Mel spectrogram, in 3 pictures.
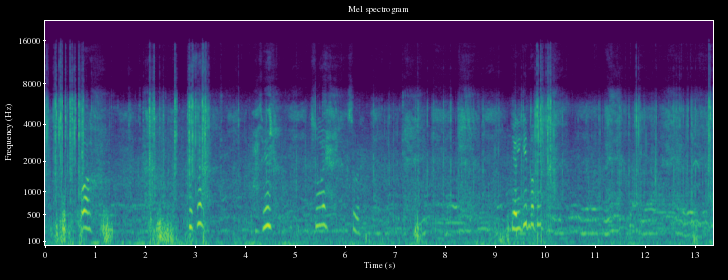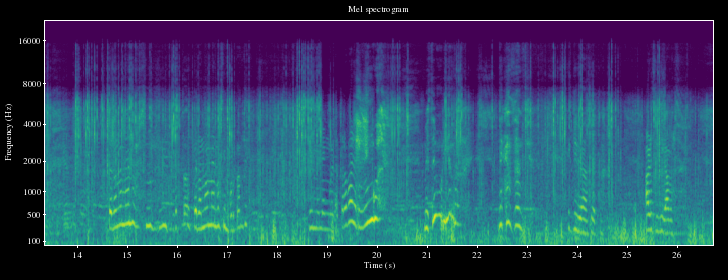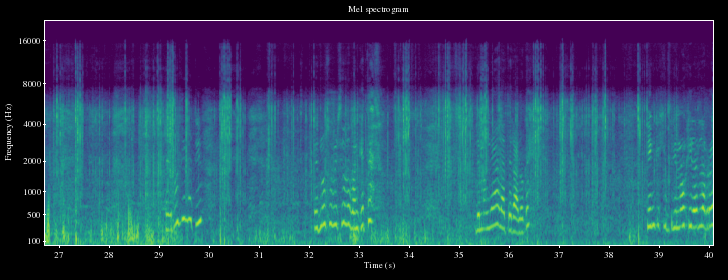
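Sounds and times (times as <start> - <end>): bicycle rattling and clicking: 0.0 - 40.0
wind buffeting microphone: 0.0 - 40.0.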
